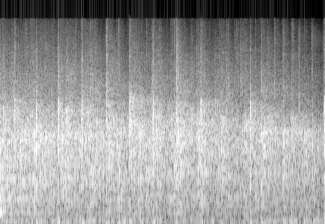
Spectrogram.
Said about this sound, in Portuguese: Dá um aplauso para o Senhor Jesus aí.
